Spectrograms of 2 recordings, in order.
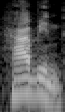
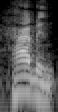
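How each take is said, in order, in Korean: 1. 두 단어 모두 완전하게, 따로따로 발음해요. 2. 두 단어는 약하게 발음되고 빠르게 이어져요. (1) "우리가 have been 이렇게 발음을 합니다만" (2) "네이티브들은 have been, have been 이렇게 발음하는 경우가 많으니까"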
